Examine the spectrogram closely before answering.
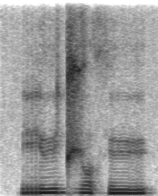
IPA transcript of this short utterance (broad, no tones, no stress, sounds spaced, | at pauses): r y d ʒ o θ y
